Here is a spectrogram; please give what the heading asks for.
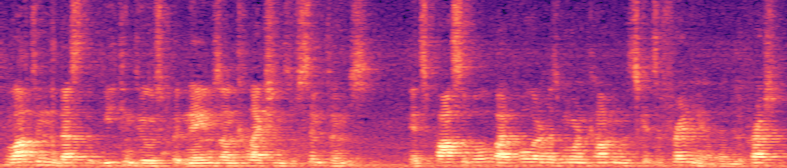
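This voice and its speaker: An actor playing a calm male psychiatrist who asks measured, coaxing questions on a theater stage. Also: mid-range voice, slight background noise, lightly acted. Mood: calm probing. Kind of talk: stage musical acting. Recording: distant echoey theater bootleg, live band.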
